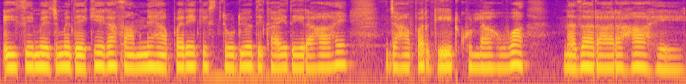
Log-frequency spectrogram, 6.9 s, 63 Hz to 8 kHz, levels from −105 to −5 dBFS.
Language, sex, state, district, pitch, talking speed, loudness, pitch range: Hindi, female, Rajasthan, Jaipur, 175 Hz, 190 wpm, -17 LUFS, 170-180 Hz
